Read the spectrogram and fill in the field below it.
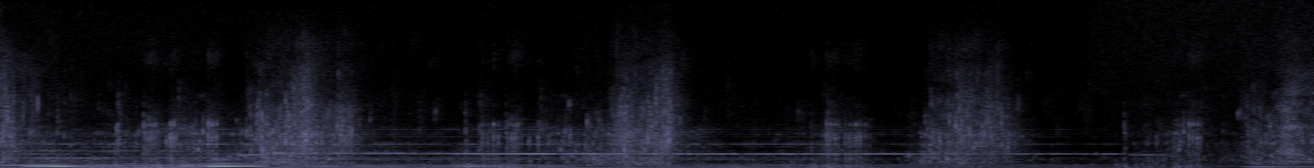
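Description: Oars of a rowed boat dip and splash in river water in a steady rhythm, roughly every two seconds, as rowers row away from a town, with a low steady drone running underneath and no voices.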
